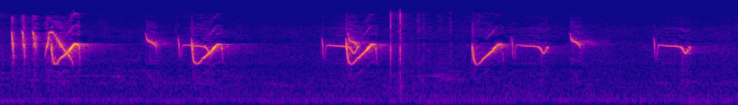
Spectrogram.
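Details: Bar-winged prinia in full, busy song, used as a tutor recording to train and provoke other birds: loud, sharp whistled notes sweeping down then up, delivered in quick bursts of chips and slurred whistles about once a second.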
